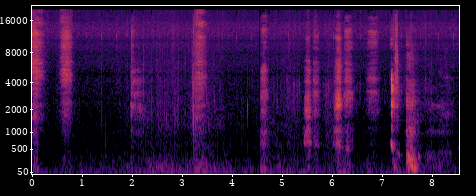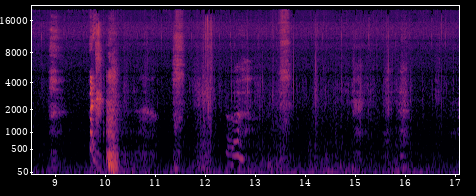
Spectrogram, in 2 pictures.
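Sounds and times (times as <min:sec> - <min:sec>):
person sneezing: 0:07.2 - 0:07.9, 0:09.7 - 0:10.4.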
